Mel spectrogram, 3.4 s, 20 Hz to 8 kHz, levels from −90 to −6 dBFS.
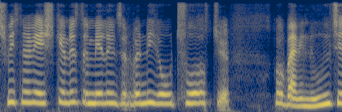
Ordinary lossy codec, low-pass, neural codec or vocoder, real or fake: none; 7.2 kHz; codec, 16 kHz in and 24 kHz out, 0.4 kbps, LongCat-Audio-Codec, four codebook decoder; fake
